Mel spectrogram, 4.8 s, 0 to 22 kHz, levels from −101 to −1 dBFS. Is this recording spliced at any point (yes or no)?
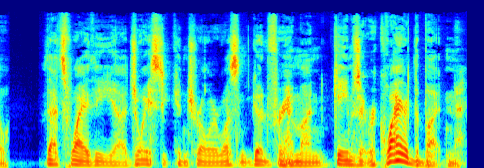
no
